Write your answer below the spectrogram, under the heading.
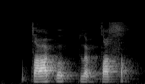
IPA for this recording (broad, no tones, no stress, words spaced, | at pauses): tˤuːpop tʷeptˤɯsˤ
